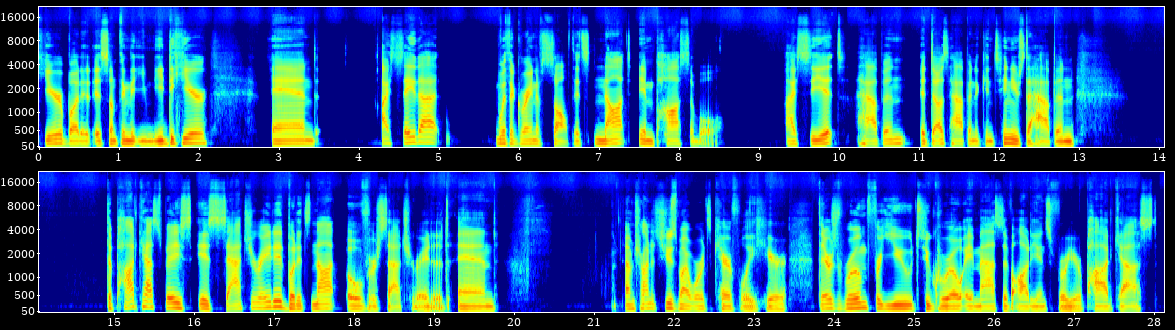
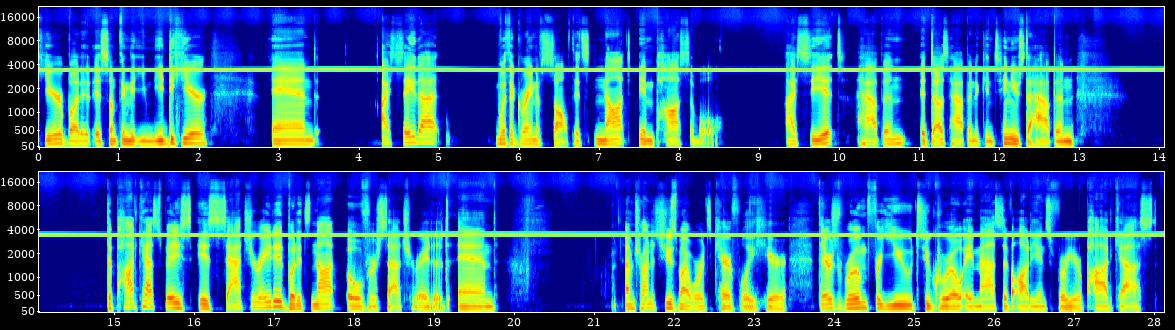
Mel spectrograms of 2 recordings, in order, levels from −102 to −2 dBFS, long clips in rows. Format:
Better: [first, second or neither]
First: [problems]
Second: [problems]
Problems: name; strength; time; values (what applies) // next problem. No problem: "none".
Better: first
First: none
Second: high-pitched whine; noticeable; throughout; 3.5 kHz, 10 dB below the speech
